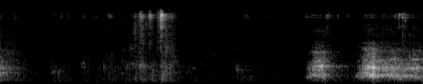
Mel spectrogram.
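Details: A Boston Terrier gives a few short, rough barks separated by brief pauses, with the neighbours' dogs barking at the time.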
